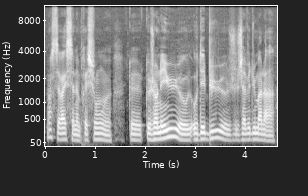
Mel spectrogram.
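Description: Man, radio host, very low voice, mellow tone, dry studio sound, hesitant with lots of fillers. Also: moderate pace, no room sound. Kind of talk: radio interview.

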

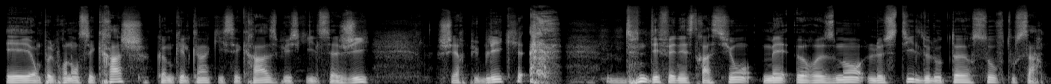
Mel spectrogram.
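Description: A man speaking as a radio guest in a very low, dark voice. He talks articulately and with enthusiasm, dropping fillers along the way. The studio sound is dry and close. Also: fairly even intonation, unhurried, dry recording. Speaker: radio guest, university theatre organiser. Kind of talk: radio interview.

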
